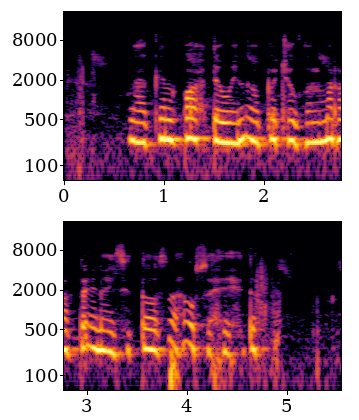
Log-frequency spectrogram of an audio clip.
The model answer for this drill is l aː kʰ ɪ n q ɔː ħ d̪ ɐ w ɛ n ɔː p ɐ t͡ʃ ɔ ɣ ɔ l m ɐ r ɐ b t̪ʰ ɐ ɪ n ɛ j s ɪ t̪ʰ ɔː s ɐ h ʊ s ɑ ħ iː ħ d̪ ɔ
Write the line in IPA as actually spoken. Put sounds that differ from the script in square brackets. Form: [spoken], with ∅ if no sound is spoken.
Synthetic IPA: l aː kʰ ɪ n q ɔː ħ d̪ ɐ w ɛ n ɔː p ɐ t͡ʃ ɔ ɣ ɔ l m ɐ r ɐ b t̪ʰ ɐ ɪ n ɛ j s ɪ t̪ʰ ɔː s ɐ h ʊ s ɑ ħ iː ħ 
